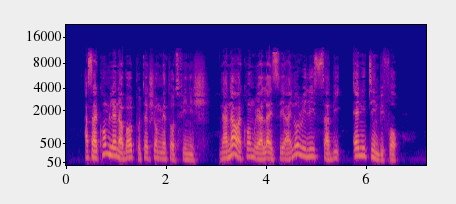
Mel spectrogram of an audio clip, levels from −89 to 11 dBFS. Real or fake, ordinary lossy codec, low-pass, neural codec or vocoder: real; AAC, 32 kbps; 14.4 kHz; none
